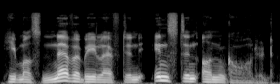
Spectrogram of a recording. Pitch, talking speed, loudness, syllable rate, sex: 110 Hz, 170 wpm, -16 LUFS, 4.7 syllables/s, male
